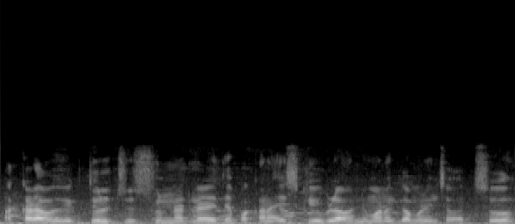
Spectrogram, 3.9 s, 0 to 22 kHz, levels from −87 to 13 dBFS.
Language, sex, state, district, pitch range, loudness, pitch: Telugu, male, Andhra Pradesh, Sri Satya Sai, 115-130 Hz, -21 LUFS, 125 Hz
